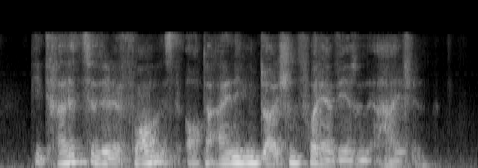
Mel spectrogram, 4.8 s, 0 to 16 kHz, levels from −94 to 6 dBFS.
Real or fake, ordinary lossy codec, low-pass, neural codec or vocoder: fake; MP3, 96 kbps; 7.2 kHz; codec, 16 kHz, 1.1 kbps, Voila-Tokenizer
